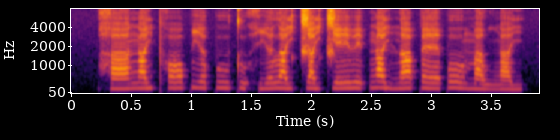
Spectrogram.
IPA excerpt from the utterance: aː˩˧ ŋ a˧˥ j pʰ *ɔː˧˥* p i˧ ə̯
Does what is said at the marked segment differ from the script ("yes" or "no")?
no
